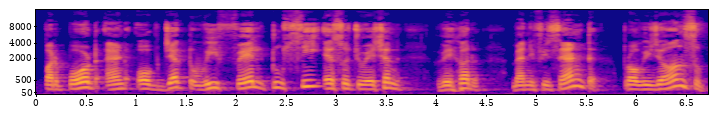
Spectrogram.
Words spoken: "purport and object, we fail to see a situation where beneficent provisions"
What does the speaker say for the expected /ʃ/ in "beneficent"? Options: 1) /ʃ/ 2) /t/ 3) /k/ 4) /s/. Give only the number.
4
